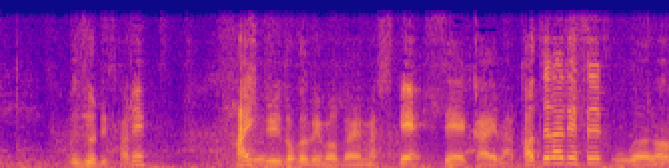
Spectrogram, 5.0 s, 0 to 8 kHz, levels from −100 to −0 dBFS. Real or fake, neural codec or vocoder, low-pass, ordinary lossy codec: fake; codec, 24 kHz, 0.9 kbps, WavTokenizer, medium speech release version 1; 7.2 kHz; none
